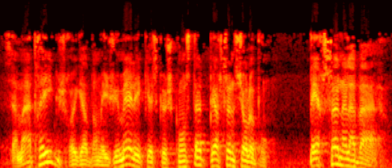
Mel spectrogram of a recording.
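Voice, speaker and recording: Un acteur jouant un capitaine de navire marchand anglais, bourru et impatient, au parler direct et familier, dans une dramatique radio policière française. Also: male voice, medium pitch, big pitch swings, brisk, fairly bright tone. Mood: matter-of-fact recounting. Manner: blunt, colloquial, grumbling. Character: gruff, impatient male English merchant sea captain. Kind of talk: French radio mystery drama acting. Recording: dull, noisy vintage radio recording.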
